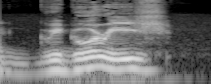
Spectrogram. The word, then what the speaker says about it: Grigorij: We got Grigorij. I think I'm pronouncing that incorrectly, but it's looks like Grigorij, I-J-E. – The J is a Y, so it's like Grigori.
